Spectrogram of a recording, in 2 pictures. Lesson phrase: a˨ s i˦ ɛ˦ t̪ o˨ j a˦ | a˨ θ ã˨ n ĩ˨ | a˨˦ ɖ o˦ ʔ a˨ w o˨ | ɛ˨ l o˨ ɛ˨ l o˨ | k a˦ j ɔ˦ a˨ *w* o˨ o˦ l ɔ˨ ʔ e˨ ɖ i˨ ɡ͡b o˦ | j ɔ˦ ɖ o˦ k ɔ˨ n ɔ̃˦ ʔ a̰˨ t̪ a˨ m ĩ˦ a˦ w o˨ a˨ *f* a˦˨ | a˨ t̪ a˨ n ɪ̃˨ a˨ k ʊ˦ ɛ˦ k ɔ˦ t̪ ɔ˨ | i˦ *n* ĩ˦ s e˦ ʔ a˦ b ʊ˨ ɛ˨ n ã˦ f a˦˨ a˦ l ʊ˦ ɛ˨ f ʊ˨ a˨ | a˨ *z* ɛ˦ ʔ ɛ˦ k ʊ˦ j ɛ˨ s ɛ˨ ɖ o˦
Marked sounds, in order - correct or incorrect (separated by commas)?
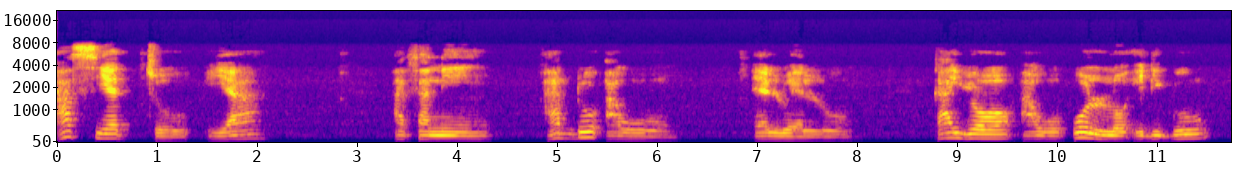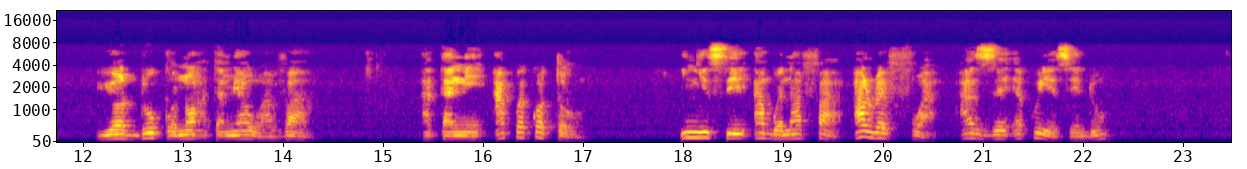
correct, incorrect, incorrect, correct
